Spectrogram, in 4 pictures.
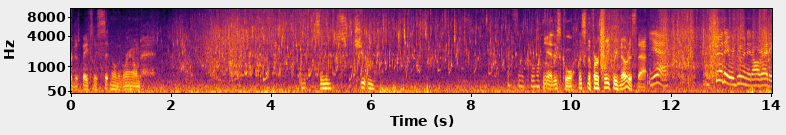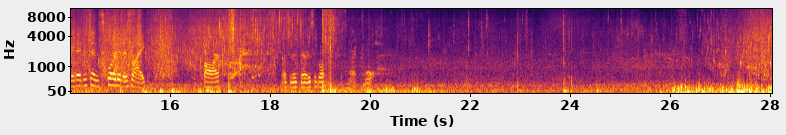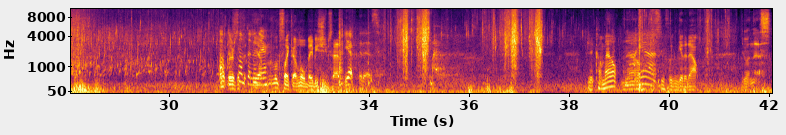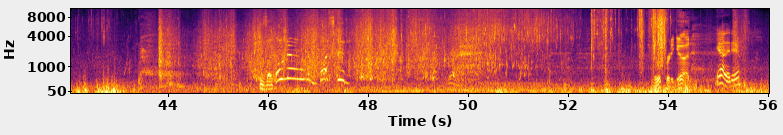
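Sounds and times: water trickling and dripping: 1.5 - 19.5, 25.0 - 31.9, 37.5 - 38.9, 44.6 - 52.7.

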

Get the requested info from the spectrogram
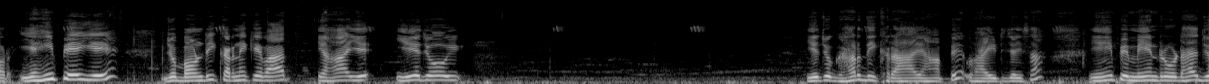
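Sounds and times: high insect chirp: 6.9 - 7.1.

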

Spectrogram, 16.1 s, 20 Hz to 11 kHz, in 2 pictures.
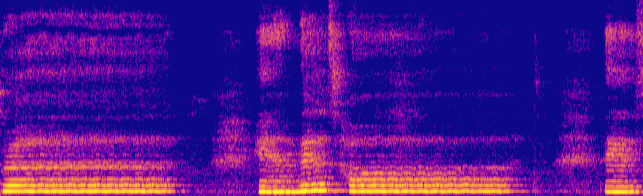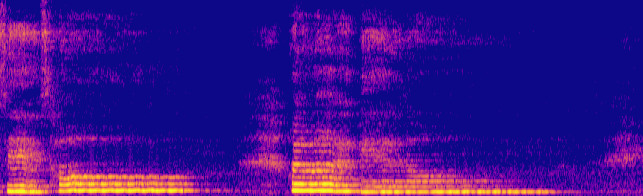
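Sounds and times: woman singing unaccompanied: 0.0 - 2.4, 3.2 - 6.7, 7.5 - 10.8, 11.6 - 15.1.

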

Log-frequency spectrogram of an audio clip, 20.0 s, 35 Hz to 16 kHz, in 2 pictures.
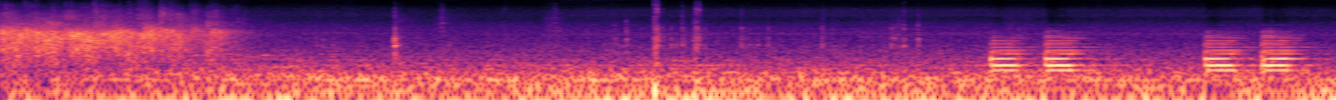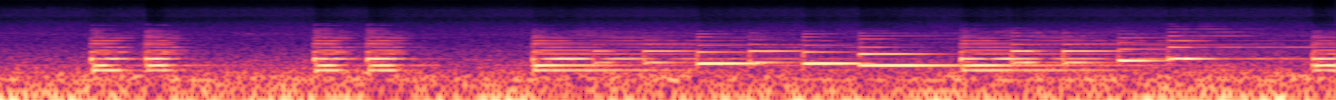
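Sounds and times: grand piano chords: 7.3 - 20.0.

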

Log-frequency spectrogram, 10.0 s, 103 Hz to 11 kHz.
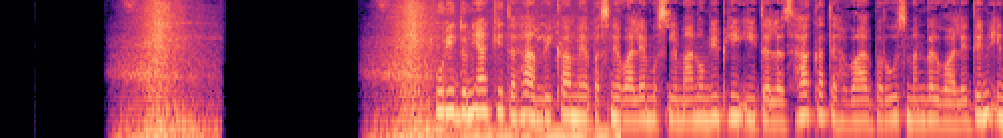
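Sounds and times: whoosh sound effect: 3.6 - 5.6.

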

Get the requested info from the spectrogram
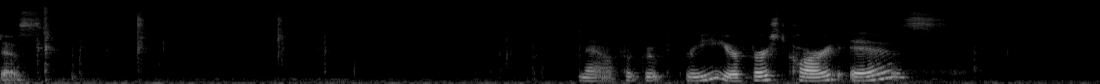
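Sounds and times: cards flicking and sliding: 0.2 - 1.8, 2.4 - 3.8.

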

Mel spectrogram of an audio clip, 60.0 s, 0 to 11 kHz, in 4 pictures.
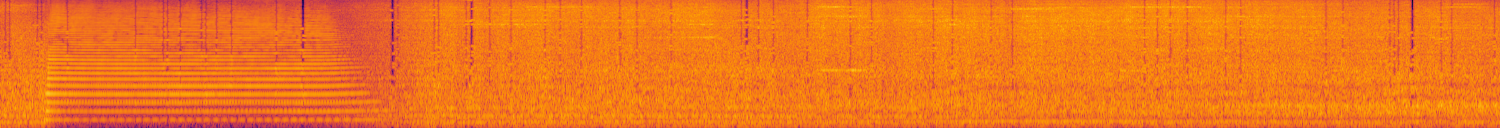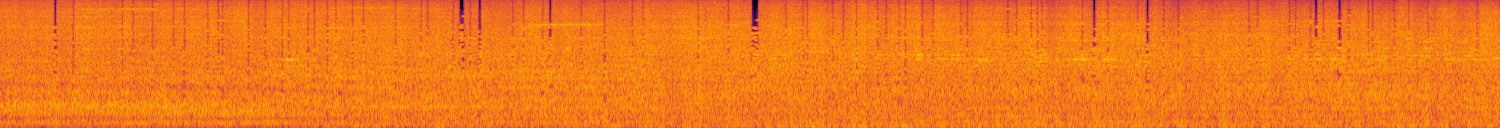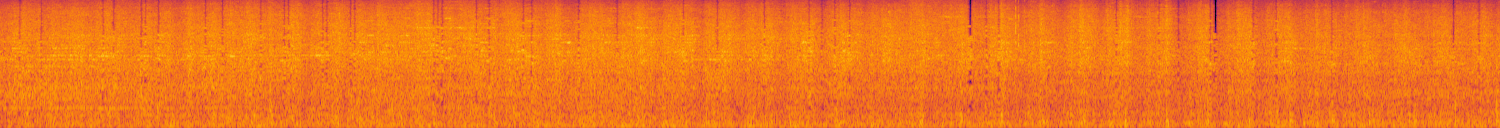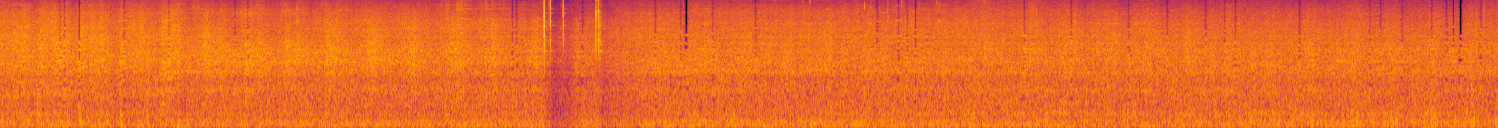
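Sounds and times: freight train wheels clattering: 3.8 - 59.9.

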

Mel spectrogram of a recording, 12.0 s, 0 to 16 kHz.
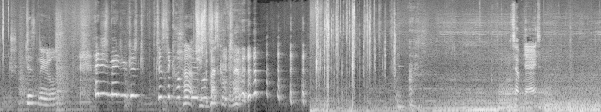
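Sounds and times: person laughing: 8.0 - 8.5.

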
